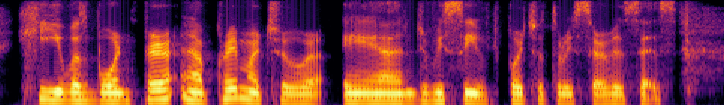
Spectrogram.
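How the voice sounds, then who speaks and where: Against a quiet background, a woman speaks at a fairly low pitch and fairly slow pace, the sound dry and close with no echo. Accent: Portuguese. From Brazil. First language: Portuguese. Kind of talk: webinar panel testimony. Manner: halting, many fillers.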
